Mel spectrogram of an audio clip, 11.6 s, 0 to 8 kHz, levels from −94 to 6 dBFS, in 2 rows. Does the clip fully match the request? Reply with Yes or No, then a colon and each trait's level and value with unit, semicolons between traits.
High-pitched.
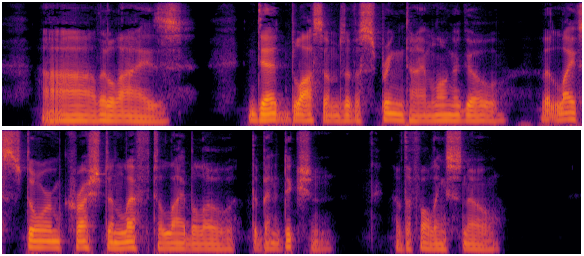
No: very low, 90 Hz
